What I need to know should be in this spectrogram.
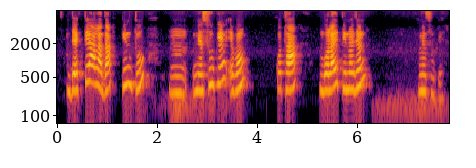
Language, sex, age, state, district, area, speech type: Bengali, female, 18-30, West Bengal, Jhargram, rural, spontaneous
